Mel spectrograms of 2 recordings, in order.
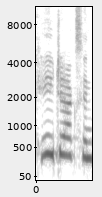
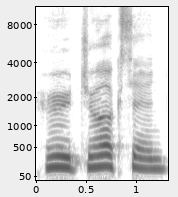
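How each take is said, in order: First: The voice is at its normal pitch. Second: The voice is lowered and deep. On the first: The request is easy to ignore. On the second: The request must be obeyed.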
